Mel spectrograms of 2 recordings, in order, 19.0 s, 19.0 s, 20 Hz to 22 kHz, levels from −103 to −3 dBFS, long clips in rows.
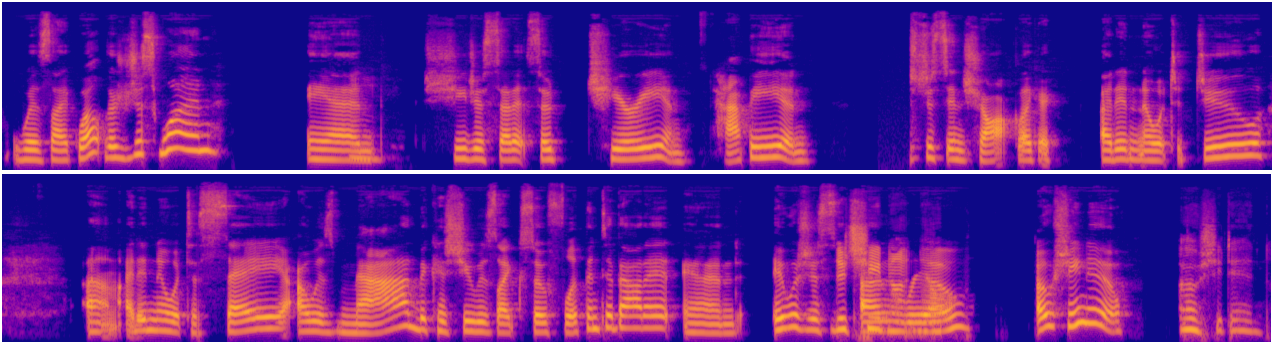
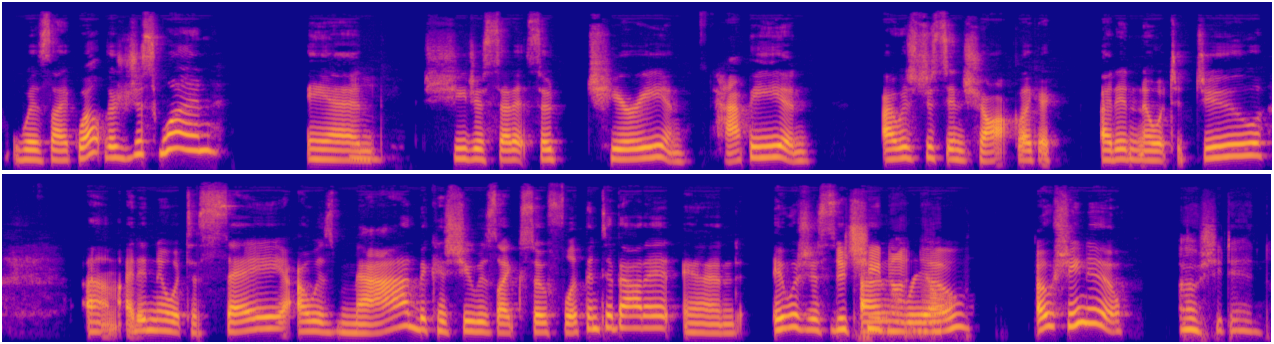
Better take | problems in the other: second | audio cutting out; at 6.5 s

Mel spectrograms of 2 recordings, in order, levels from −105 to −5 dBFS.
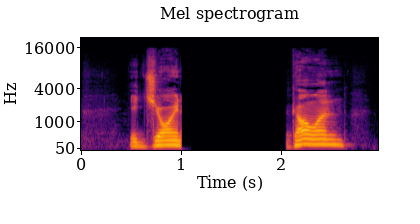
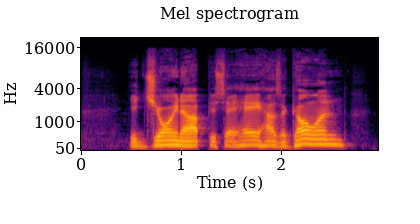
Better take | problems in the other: second | audio cutting out; at 1 s for 1 s

